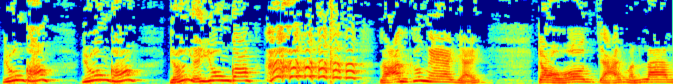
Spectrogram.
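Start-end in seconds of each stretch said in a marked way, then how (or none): 0.0-2.5 high-pitched eerie teasing; ghost mother's taunt. Retold or imitated. Ghost mother asks her child if teasing is fun, high and taunting. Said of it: "bà hỏi con bả là có vui không". 2.6-3.7 piercingly high mock ghost cackle; ghostly laughter. Ghost mother and child laugh as he runs, shrieking high cackle. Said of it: "nghe tiếng cười của hai mẹ con nó".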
